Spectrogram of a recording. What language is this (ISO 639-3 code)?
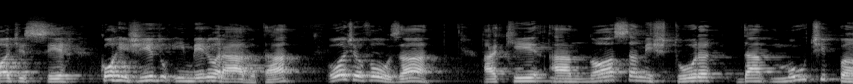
por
